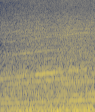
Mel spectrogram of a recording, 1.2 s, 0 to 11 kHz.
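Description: A supercharged Kawasaki Z H2 motorcycle engine revs steadily under light throttle in third gear, a close, continuous mid-pitched drone with a rising whine held throughout.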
